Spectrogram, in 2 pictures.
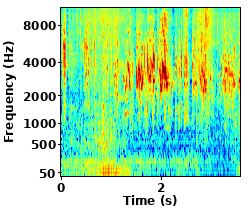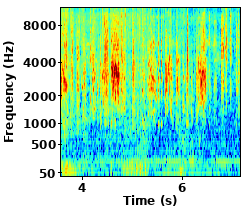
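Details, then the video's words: Budgies, small Australian parrots in an aviary, giving scratchy chirps and squawking chatter in irregular bursts, with occasional low rumbles and a faint steady hum behind. "Budgie chirping sounds"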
